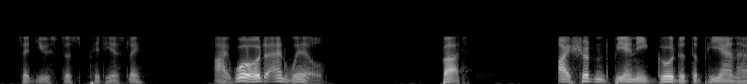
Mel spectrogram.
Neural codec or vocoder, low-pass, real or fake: none; 3.6 kHz; real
